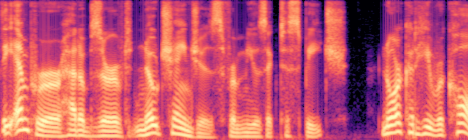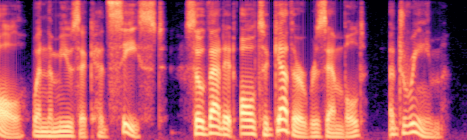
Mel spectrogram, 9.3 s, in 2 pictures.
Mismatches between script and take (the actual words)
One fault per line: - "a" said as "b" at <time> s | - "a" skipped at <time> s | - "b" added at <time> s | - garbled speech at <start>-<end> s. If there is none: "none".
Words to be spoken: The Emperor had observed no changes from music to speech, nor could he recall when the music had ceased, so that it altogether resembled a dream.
none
